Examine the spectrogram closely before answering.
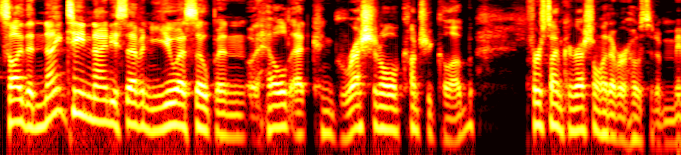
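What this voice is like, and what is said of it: Usual voice. Nothing is said of it.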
